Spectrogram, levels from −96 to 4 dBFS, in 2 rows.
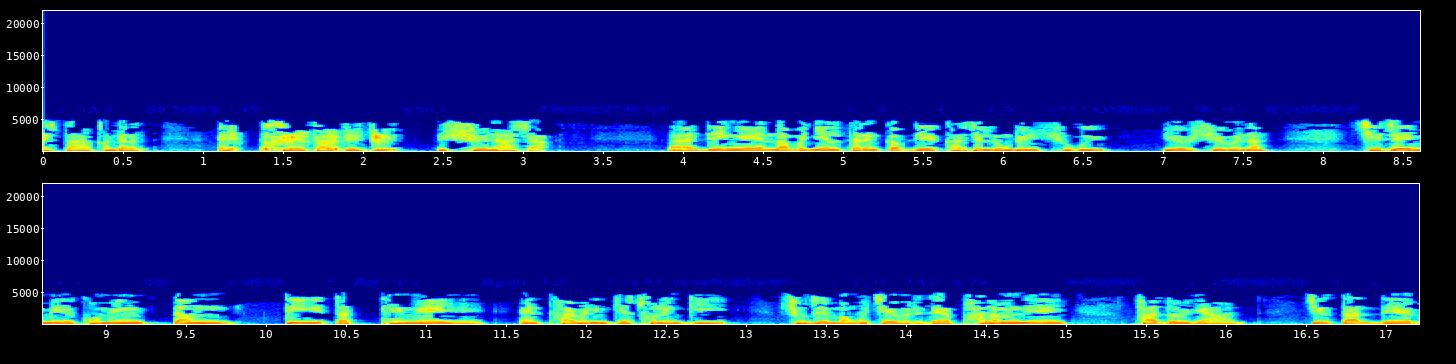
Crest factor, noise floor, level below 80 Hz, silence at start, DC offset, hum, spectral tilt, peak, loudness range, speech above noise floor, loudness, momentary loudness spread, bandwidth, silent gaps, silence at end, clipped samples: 16 dB; -63 dBFS; -50 dBFS; 0 s; under 0.1%; none; -6.5 dB/octave; -8 dBFS; 2 LU; 40 dB; -24 LUFS; 8 LU; 5 kHz; none; 0 s; under 0.1%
